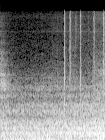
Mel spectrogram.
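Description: Low steady rumble of a car cabin with the engine idling, and a few light taps on a phone screen a little over a second in.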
